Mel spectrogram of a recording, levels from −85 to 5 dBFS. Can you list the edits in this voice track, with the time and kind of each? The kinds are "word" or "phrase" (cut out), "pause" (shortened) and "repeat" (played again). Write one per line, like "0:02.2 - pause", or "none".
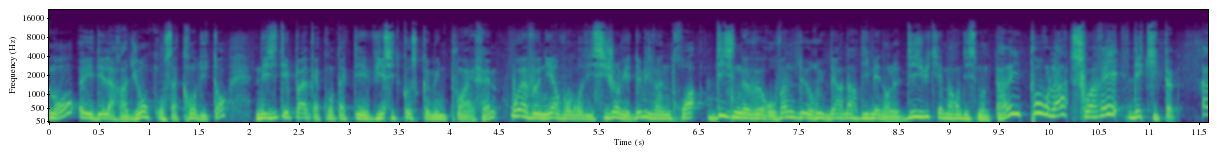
0:02.6 - word
0:03.3 - word
0:06.6 - word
